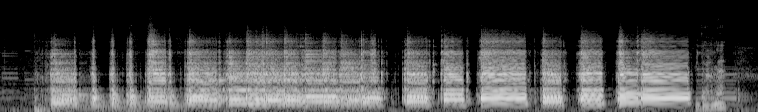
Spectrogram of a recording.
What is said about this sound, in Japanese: 一応それなりに歪んだ歪歪むっていうんですけどこのぐしゃっていう音ね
